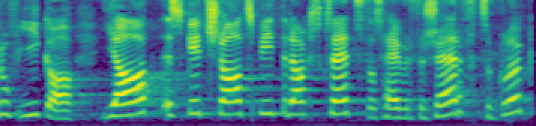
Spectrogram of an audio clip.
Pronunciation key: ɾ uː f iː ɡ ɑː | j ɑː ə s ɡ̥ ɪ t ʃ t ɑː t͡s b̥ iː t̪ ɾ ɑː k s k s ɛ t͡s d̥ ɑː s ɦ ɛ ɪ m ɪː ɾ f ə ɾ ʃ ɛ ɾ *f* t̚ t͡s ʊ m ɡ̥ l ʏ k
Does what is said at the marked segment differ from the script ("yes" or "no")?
no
